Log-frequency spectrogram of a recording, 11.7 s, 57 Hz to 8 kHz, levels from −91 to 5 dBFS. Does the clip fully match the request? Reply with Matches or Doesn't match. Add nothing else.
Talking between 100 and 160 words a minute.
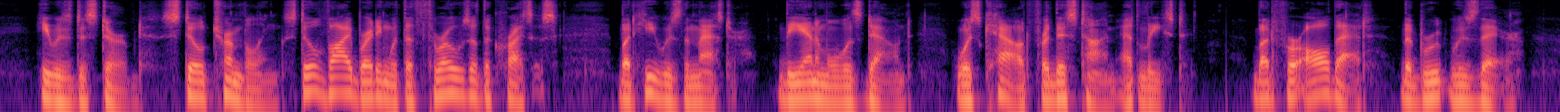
Doesn't match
